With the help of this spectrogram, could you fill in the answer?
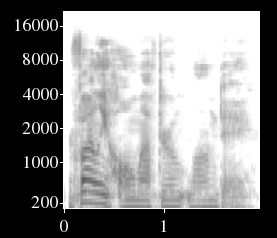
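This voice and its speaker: A playful, expressive streamer reading a visual novel aloud and reacting live, acting out the dialogue. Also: medium pitch, a little fast, vocal fry. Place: live stream with game music behind.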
